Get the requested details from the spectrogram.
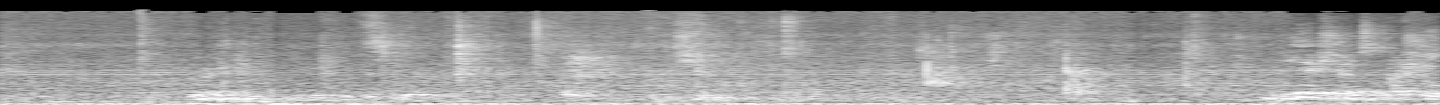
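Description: A young man reads aloud calmly.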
